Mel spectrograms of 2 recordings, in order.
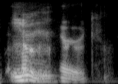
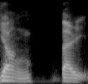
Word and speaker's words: Ljungberg: Eh, eller ja, Ljungberg var ju svinbra så det gör väl inget men då uttalar han det Lung. Alltså Lung, Lungberg. Ja lung. exakt. Och då vet jag Anders Jansson då, vår allas gode glada Anders Jansson, är på honom på Twitter och så här Tim, It's pronounced eh, typ som Young, alltså Young på engelska.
